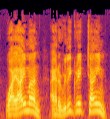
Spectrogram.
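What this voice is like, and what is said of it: Attempted Geordie Newcastle accent. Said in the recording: “I can't do the accent. They've got the best accent ever, the people from Newcastle. "Geordie ... They speak like that. They're just on the border of Scotland. I can't do the accent.”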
